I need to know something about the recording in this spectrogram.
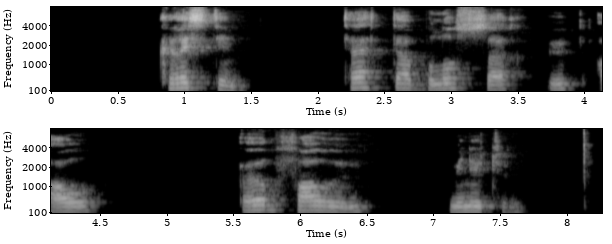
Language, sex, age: Icelandic, male, 40-49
